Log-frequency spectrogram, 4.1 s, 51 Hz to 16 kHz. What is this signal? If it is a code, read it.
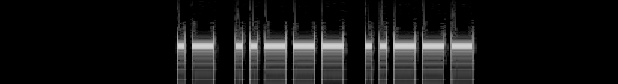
Morse code, heard as a keyed tone, about 25 wpm, 700 Hz. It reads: A22
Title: Common Cut Numbers - 3-Digit 25wpm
